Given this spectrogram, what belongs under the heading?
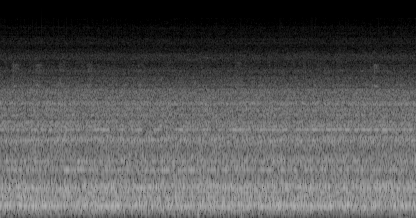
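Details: Cheap Chinese diesel night heater from eBay, running after defective fuel filter replaced, building up to full capacity; even steady combustion roar with smooth fan rush, no surging or popping: normal diesel heater operation.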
